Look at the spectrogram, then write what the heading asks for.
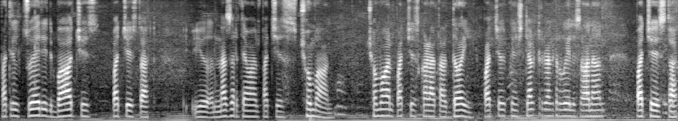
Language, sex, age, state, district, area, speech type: Kashmiri, male, 18-30, Jammu and Kashmir, Kupwara, rural, spontaneous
